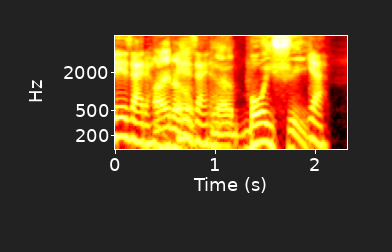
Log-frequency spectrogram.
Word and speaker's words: Boise: Boisey. Yeah. Boisey is in Idaho. If you got a three-day trip to Boise, Idaho. No, no, no. Don't say Boise. Boisey. They're really particular how you say it.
